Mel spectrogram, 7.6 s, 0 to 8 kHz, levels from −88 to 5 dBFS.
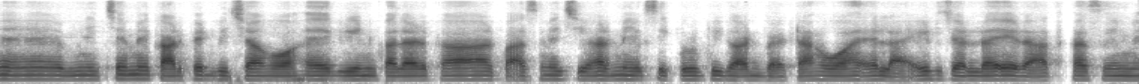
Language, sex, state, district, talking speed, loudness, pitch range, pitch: Hindi, male, Chhattisgarh, Raipur, 215 wpm, -21 LUFS, 105-110 Hz, 105 Hz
